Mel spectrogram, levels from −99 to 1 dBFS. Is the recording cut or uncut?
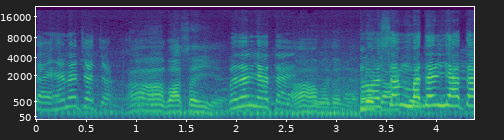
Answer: cut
